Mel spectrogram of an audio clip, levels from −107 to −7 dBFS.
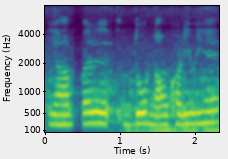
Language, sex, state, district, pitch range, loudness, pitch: Hindi, female, Delhi, New Delhi, 235-255 Hz, -14 LUFS, 245 Hz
